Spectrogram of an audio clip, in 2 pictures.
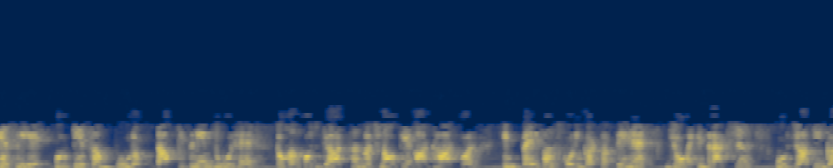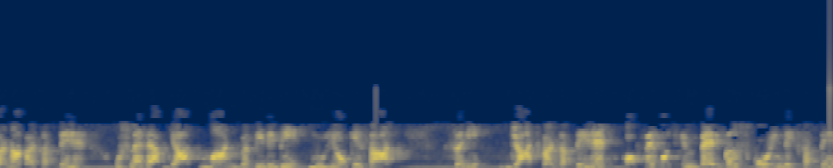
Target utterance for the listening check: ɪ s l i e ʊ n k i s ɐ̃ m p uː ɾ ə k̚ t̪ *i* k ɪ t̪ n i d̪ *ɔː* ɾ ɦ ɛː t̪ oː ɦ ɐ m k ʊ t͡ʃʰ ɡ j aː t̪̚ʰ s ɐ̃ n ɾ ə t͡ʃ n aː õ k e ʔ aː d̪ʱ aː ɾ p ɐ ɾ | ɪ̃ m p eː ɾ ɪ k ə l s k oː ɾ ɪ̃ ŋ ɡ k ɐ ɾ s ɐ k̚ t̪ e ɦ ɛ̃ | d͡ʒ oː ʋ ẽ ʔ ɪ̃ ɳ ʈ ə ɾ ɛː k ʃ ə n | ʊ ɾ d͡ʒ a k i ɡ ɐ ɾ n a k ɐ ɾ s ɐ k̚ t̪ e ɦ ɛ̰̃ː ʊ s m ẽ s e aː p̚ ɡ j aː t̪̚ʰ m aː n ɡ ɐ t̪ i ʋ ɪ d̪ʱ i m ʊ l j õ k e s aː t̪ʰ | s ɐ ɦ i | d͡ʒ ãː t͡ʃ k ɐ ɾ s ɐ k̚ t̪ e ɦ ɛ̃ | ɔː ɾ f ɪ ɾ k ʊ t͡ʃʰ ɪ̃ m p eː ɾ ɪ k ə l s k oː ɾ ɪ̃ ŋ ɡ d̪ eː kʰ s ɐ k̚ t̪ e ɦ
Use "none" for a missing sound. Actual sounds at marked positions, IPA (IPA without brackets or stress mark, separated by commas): a, uː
